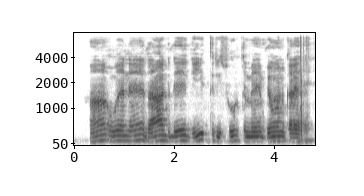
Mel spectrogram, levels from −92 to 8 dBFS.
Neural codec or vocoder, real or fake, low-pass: codec, 16 kHz, 16 kbps, FreqCodec, smaller model; fake; 7.2 kHz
